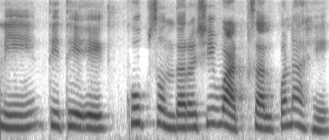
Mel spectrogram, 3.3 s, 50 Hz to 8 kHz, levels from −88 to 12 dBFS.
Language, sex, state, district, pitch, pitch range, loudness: Marathi, female, Maharashtra, Gondia, 250 Hz, 235-280 Hz, -18 LUFS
